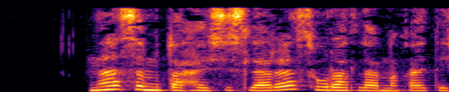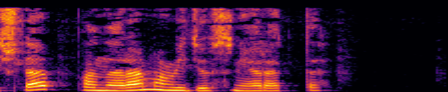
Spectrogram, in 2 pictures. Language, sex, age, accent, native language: Uzbek, female, 18-24, Andijon, Uzbek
